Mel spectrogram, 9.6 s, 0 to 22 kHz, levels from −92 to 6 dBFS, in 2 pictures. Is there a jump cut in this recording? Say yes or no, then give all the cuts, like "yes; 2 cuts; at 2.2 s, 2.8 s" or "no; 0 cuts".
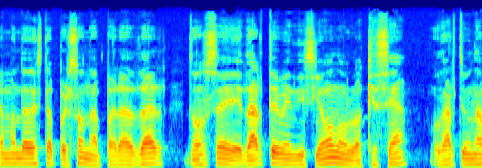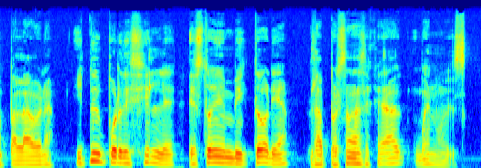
yes; 2 cuts; at 6.6 s, 7.8 s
